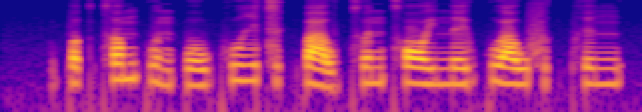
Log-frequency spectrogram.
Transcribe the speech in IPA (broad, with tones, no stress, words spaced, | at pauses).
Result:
pɐ˨k̚t̪ʰɐ˥mkʷɐ˨˩n po˨˧wkʷʰiː˥t͡sɪ˨˥k̚paː˨˩w t̪ʰɵ˧nt̪ʰɔː˨jn̪e˨˥j kʷaː˧w fɪ˥k̚pʰɪ˥ŋ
